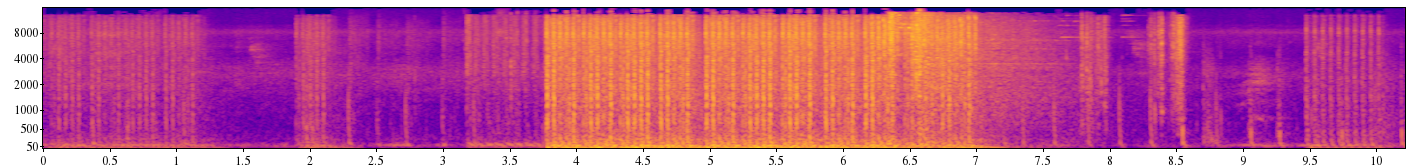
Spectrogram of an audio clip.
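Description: Rapid machine gun fire in the mobile shooter Farlight 84 comes in short bursts, then one long, loud sustained volley, then scattered shots, all close and dominant.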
